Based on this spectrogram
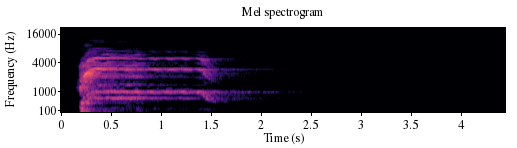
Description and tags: I have no idea if this is sounds real but i hope it does a little. I created this with virtual guitar program. I played with the pitch and volume. Its all free enjoy.
FREE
